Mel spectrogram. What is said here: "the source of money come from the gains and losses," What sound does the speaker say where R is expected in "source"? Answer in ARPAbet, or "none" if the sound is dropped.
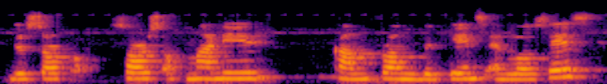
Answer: R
